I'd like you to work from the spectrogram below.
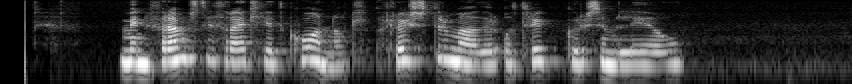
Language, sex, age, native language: Icelandic, female, 20-29, Icelandic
